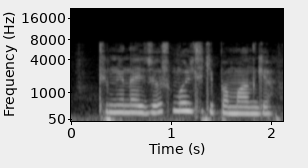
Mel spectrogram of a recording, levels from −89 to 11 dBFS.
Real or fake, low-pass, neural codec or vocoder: real; 7.2 kHz; none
